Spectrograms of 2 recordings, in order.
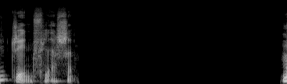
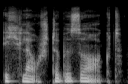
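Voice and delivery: plain reading voice

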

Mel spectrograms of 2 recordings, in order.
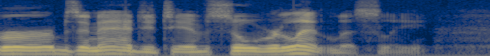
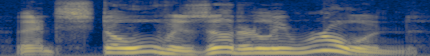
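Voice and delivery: higher, louder, huffy complaint; an editor fuming over his shattered stove; indignant outburst; 6 semitones higher, 7 dB louder than usual. Acted. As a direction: declare the loss with loud indignation. Editor after grenade wrecks stove.

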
